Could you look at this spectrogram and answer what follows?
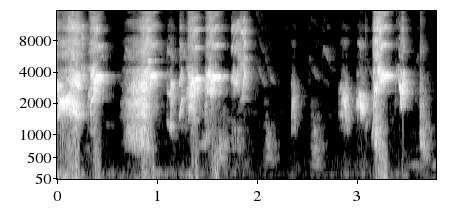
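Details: Javan myna (jalak kebo) song of grating squawks and rasping chatter, mixed with sharp whistled notes, delivered in quick bursts, then softer broken notes and a final loud squawk.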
